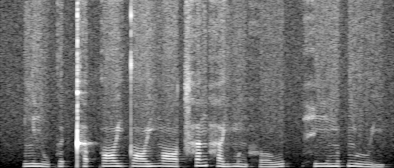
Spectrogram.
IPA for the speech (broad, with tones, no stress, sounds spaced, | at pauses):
l iː˨˩ w k ɵ˨ t̚ kʰ ɐ˨ p̚ k ɔː˧ j t̪ ɔː˨˧ j ŋ ɔː˨ t͡sʰ ɐ˥ ŋ h ɐ˨˧ j m ʊ˨ ŋ h o˨˥ w | h iː˨ n̪ ʊ˧ k̚ ŋ uː˨˩ j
